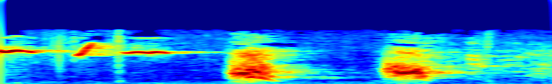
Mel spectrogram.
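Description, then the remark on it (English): A person gives a sustained, high whistle with a quick upward flick near the start to call the dog Kelowna, and a dog answers with two loud barks. No one speaks. “I'll whistle for Kelowna.”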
